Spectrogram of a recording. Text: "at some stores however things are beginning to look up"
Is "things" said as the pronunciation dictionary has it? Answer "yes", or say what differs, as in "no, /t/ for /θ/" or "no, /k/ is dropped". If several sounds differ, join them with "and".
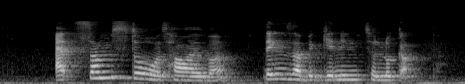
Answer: yes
